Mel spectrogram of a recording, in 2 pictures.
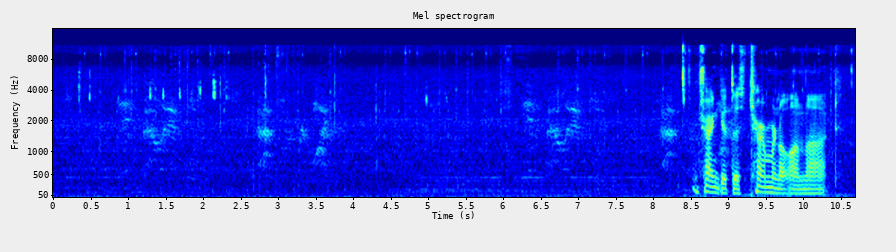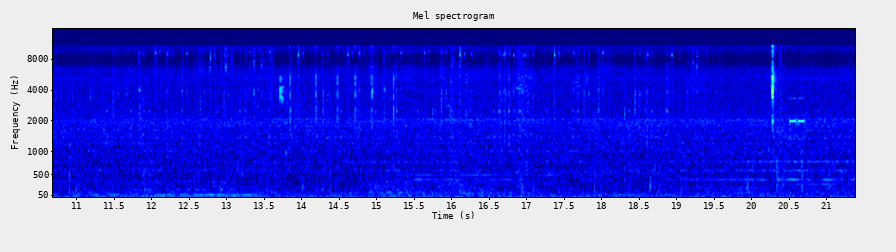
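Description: A computer terminal clicks and blips softly.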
